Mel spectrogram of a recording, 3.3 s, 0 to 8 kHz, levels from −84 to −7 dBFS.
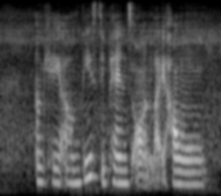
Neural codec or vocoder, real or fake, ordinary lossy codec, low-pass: codec, 16 kHz, 4 kbps, X-Codec, HuBERT features, trained on LibriSpeech; fake; none; none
